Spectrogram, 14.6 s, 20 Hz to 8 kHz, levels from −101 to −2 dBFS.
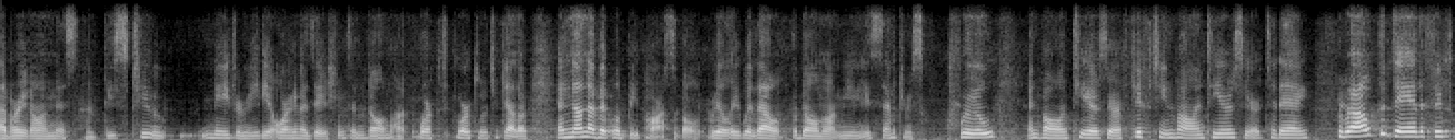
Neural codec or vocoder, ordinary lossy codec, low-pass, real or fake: codec, 24 kHz, 1 kbps, SNAC; Opus, 32 kbps; 7.2 kHz; fake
